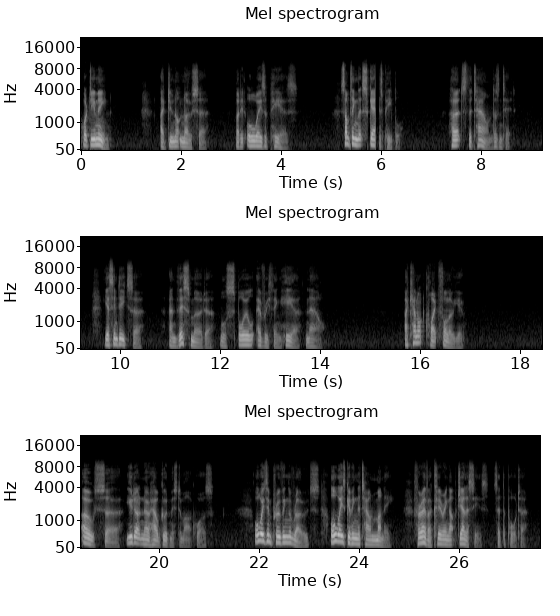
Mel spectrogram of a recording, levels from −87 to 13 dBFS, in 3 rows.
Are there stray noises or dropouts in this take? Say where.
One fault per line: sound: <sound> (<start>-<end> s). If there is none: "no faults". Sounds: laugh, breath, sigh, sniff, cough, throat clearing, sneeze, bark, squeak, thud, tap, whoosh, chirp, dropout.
sound: dropout (5.9-6.0 s)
